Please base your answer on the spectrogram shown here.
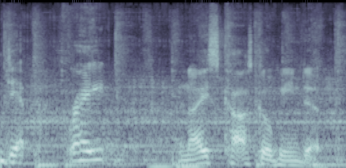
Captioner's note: mixer humming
